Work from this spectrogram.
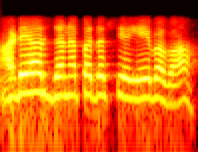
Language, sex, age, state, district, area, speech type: Sanskrit, female, 45-60, Tamil Nadu, Chennai, urban, conversation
